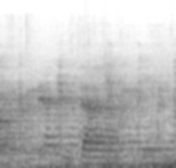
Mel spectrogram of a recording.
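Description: A group of girls singing a song together over a backing track with a rhythmic beat.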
